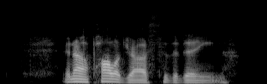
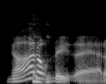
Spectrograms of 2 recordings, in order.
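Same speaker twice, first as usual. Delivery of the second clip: ordinary talk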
